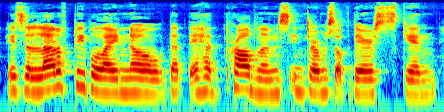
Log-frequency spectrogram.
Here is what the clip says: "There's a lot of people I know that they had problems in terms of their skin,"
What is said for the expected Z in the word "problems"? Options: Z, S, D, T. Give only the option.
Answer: S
